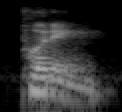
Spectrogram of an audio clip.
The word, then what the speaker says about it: pudding: Pudding. Pudding. American pronunciation. Pudding. Pudding. Just like p u t i n g. pudding. Pudding. When we say it fast.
